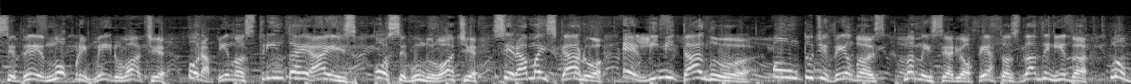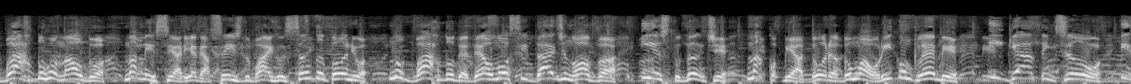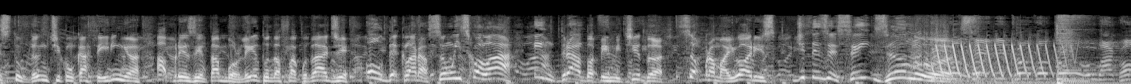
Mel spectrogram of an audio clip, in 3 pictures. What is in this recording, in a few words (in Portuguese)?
propaganda forró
